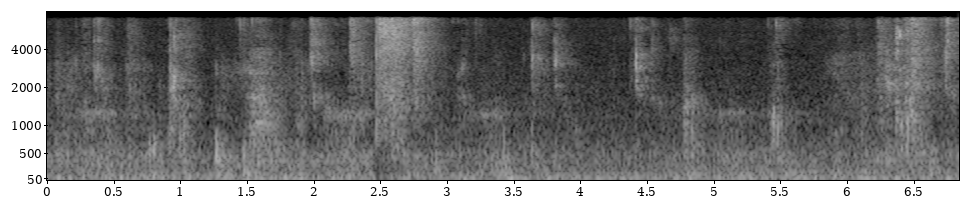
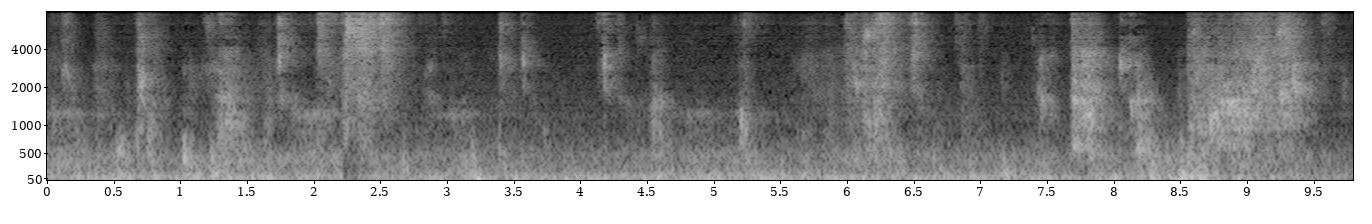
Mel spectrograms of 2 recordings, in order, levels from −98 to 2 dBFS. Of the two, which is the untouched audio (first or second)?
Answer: first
